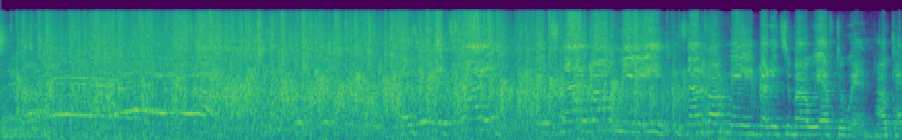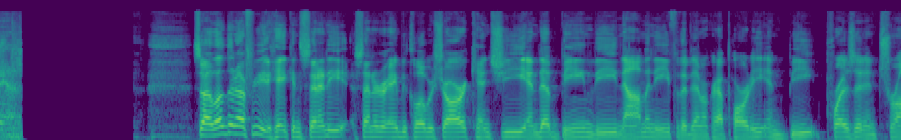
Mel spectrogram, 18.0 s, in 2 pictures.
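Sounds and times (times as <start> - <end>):
audience applause: 0.0 - 7.4
speech: 7.3 - 9.2, 11.0 - 18.0.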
